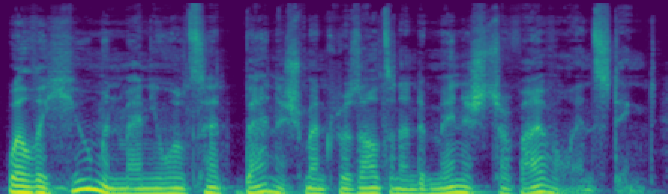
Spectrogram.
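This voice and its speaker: A man voicing a sardonic, protective male dragon who argues in a deadpan, exasperated way. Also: fairly low pitch, moderate pace, husky. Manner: deadpan, argumentative.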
